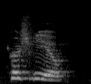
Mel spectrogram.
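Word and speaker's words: Pusch View: P-U-S-C-H. – V-I-E-W. – Pushview.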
